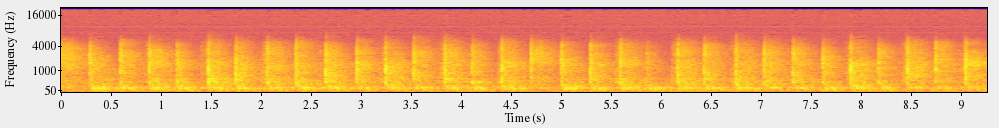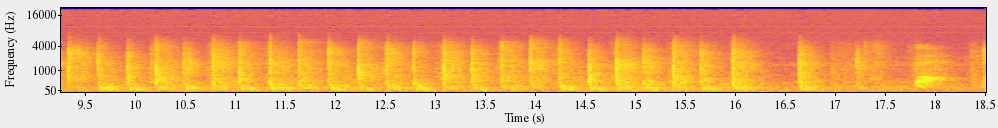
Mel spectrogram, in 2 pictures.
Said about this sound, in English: And that's the full-length slap step.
